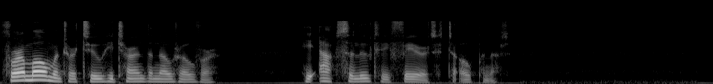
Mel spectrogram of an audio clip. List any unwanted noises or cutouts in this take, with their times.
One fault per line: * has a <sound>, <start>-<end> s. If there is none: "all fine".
all fine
